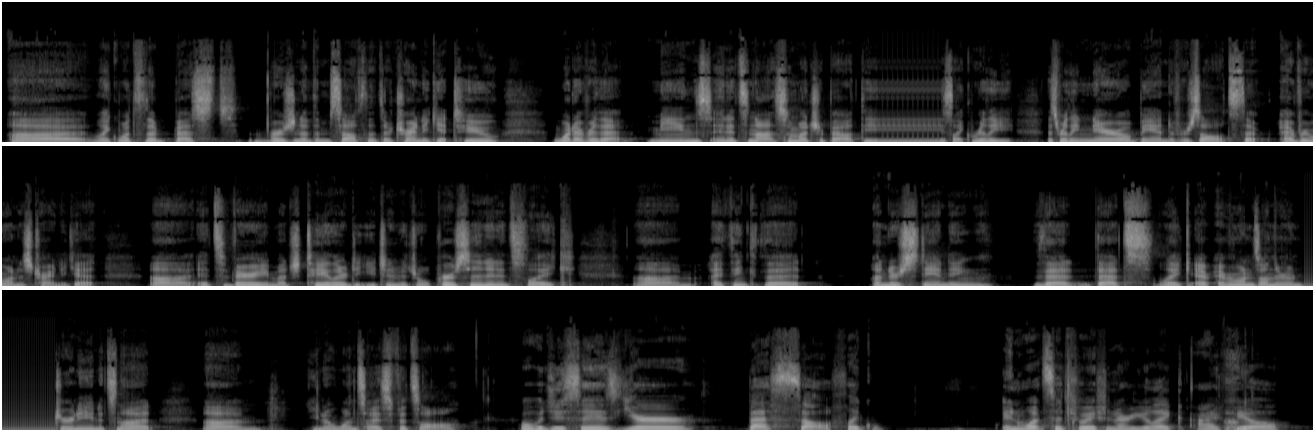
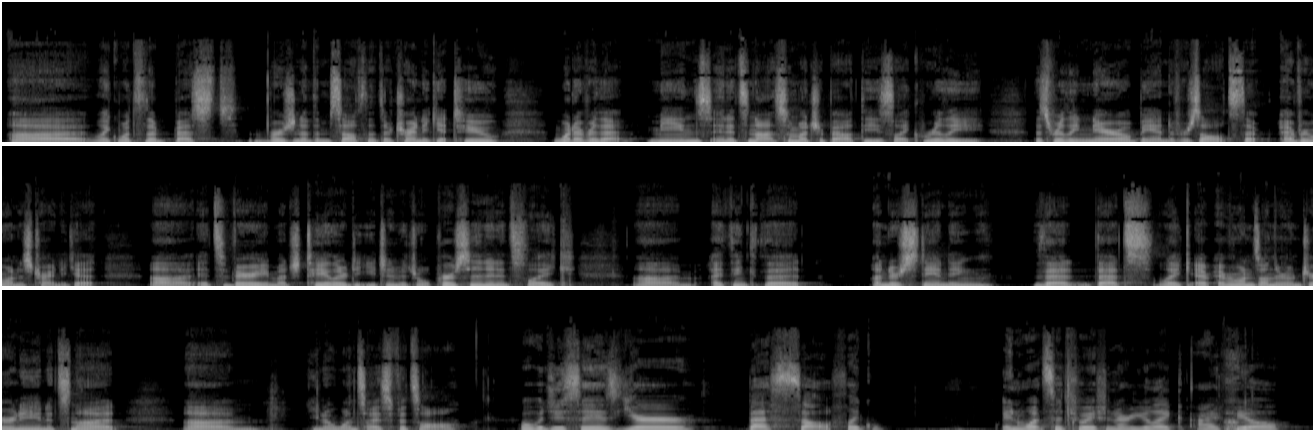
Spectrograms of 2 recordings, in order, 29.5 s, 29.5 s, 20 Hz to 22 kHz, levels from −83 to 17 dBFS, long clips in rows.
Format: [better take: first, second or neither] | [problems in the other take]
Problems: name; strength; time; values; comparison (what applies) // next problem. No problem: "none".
second | audio freezing; at 6.5 s and at 20 s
